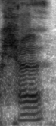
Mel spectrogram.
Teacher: এই হা বড় হা হলকের মধ্যখান থেকে উচ্চারণ হবে, কারণ হার মাখরাজ হলকের মধ্যখান থেকে হবে।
